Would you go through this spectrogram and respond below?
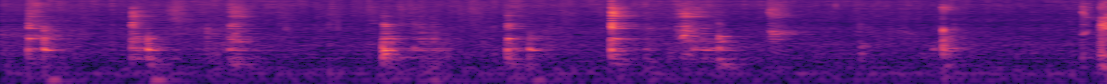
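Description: Pasta sauce ingredients with fresh cherry tomatoes sizzle in a pan, and a spoon taps and stirs in a loose rhythm of short clicks over a soft, steady frying hiss.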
